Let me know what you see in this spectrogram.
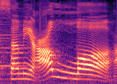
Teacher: یہاں پہ اللہ بن گیا ہے کیونکہ الف سائلنٹ ہو جائے گی, عین ڈائریکٹ لام سے ملے گا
